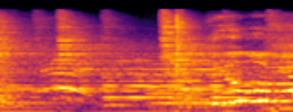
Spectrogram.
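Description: Live gospel music: women singing into microphones over a band, with sustained low bass notes underneath and a couple of sharp percussion hits just over a second in.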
